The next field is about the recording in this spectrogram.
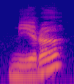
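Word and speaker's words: Moirai: if I'm wrong, but it's spelled Morai, kind of like the queen from the other one, but it's pronounced Mira.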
